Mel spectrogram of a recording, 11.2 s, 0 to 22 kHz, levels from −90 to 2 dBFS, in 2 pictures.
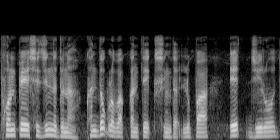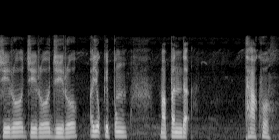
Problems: none marked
